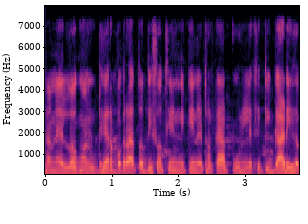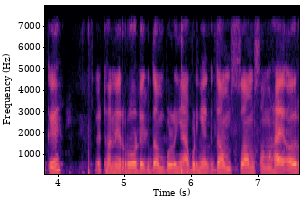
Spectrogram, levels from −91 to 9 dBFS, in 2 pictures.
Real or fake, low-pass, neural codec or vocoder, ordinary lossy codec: fake; 7.2 kHz; codec, 16 kHz, 6 kbps, DAC; none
